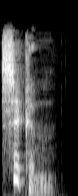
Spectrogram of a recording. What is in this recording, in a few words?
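"sicken", British English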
